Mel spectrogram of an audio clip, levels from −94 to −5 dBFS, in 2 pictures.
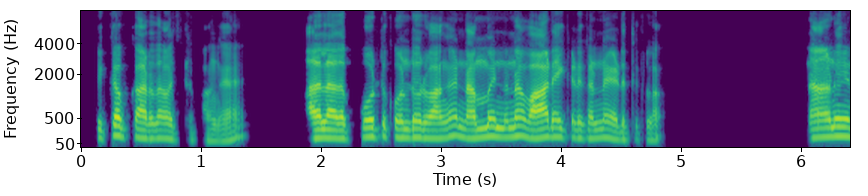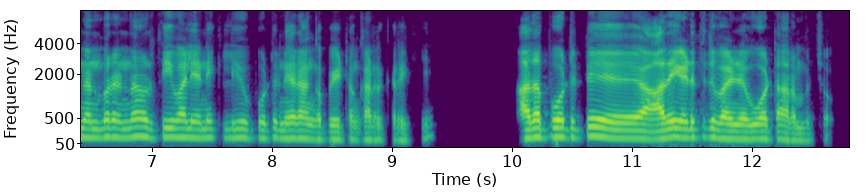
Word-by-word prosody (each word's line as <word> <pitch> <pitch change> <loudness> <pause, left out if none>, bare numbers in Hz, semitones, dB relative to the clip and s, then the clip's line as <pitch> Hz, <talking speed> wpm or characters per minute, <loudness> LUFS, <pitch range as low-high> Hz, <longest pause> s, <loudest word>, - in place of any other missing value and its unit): Pickup 150 +3 0
car 135 -2 +2
தான் 130 -1 0
வச்சிருப்பாங்க. 100 -4 -11 0.7
அதில 135 +1 +6
அத 130 - +3 0.2
போட்டு 155 +1 0
கொண்டு 140 0 -1
வருவாங்க. 135 +3 +1
நம்ம 150 +5 +1
என்னன்னா 155 +3 0
வாடகைக்கு 145 0 +3
எடுக்கணும்னா 135 +1 -3
எடுத்துக்கலாம். 115 -2 -11 1.2
நானும் 155 +3 +3
என் 155 - 0
நண்பரும் 150 +1 -1
என்ன 155 +2 -1
ஒரு 150 - -7
தீபாவளி 150 -1 +1
அன்னைக்கு 145 0 -7
லீவு 145 0 -5
போட்டு 135 0 -7
நேரா 135 0 +1
அங்க 115 -1 -4
போய்ட்டோம் 115 -3 -5
கடற்கரைக்கு. 110 -1 -8 0.8
அத 140 - +5
போட்டுட்டு 155 +1 0 0.5
அத 130 - +6
எடுத்துட்டு 145 0 -2
வ - - +5 0.3
ஓட்ட 125 -1 -3
ஆரம்பிச்சோம். 105 -1 -10
140 Hz, 160 wpm, -21 LUFS, 125-150 Hz, 1.2 s, அதில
